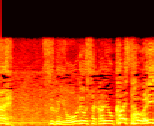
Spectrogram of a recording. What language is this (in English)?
Japanese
